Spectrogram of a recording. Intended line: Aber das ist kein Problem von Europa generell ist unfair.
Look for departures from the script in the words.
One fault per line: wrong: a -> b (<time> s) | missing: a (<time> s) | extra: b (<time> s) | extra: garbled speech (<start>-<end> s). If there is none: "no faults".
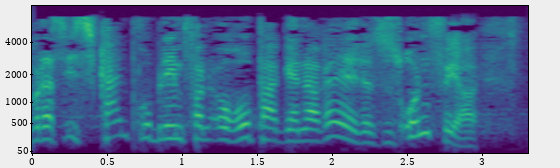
extra: das (2.2 s)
